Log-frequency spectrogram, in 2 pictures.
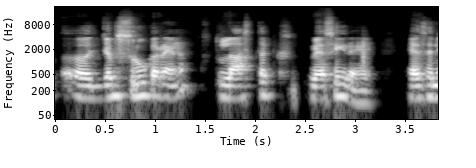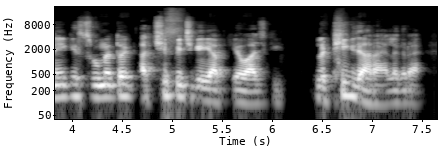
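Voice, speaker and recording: A man on a mock interview panel, giving mild feedback to a candidate with hesitant fillers. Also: medium pitch.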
